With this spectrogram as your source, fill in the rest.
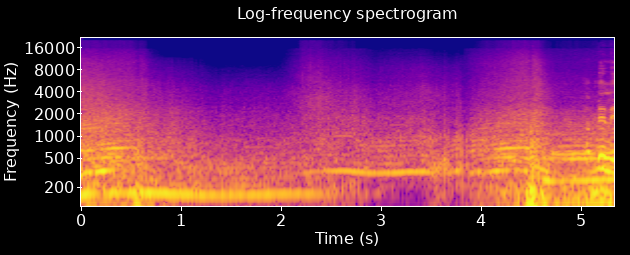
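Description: An Aston Martin Vanquish sports car driving on a road, its engine droning steadily at low revs, easing off mid-way, then swelling louder again with a rising rev near the end.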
